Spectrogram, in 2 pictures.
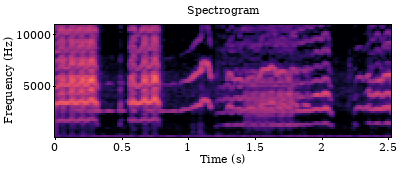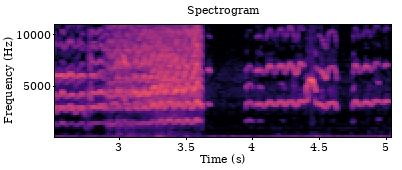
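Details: Both parent common kestrels arguing in the Netherlands on 6 June 2020: loud, strained, whining high calls with wavering pitch, some long and drawn out, others short and overlapping, with fainter wavering notes toward the end.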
